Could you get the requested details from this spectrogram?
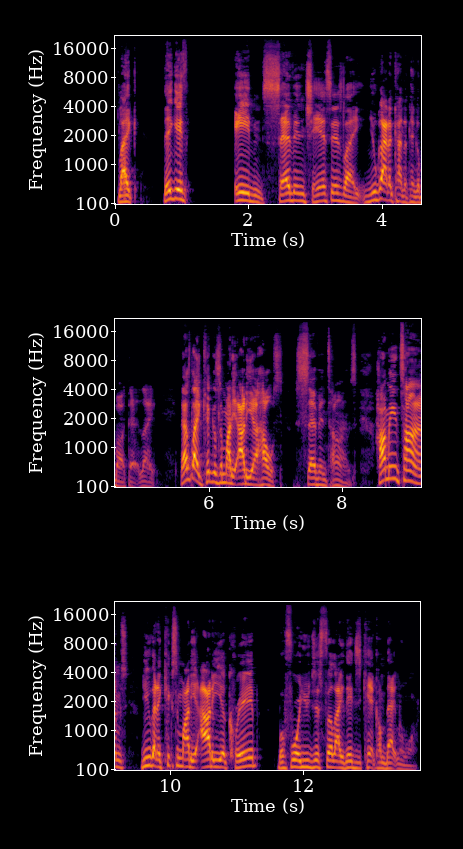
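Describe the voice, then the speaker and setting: A man chats casually on stream, talking to his viewers in a loose, slangy drawl. His voice sits a little high, and his sentences fade into quiet mumbles. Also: animated, brisk. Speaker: streamer reacting to a video. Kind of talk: casual chat.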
